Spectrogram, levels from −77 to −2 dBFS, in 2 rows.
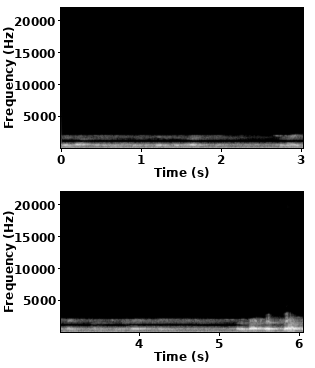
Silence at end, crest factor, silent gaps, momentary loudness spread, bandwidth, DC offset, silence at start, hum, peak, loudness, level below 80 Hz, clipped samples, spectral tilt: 0 s; 18 dB; none; 23 LU; 3.1 kHz; 4%; 0 s; none; 0 dBFS; -17 LUFS; -38 dBFS; under 0.1%; -11.5 dB/octave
